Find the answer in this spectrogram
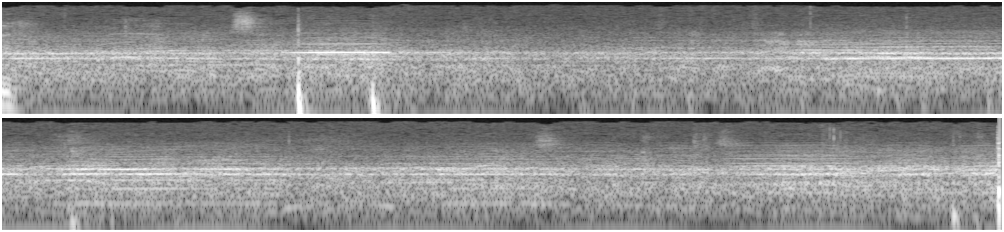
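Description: Faint stadium crowd murmur with indistinct distant voices, broken by two short knocks about a second and a half in.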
